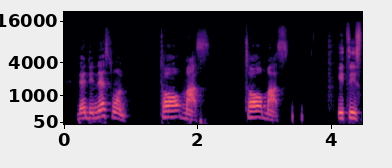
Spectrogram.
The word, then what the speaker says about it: Thomas: So it is not Thomas, it is Thomas, like you have in tell.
